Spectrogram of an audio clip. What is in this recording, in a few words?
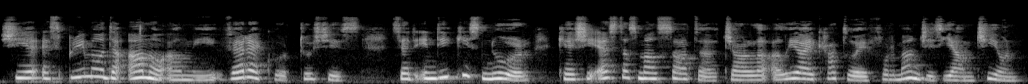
speech, Esperanto; Melburna Esperanto Asocio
